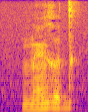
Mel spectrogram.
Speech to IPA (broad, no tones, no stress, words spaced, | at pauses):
mɛ̃ɣəd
